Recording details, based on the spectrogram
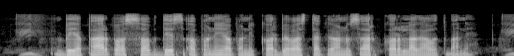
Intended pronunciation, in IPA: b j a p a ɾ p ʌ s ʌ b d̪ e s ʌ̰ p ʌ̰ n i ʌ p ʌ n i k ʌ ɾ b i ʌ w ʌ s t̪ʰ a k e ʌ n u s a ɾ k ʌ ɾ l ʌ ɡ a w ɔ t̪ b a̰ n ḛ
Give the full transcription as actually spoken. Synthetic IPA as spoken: b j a p a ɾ p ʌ s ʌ b d̪ e s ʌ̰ p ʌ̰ n i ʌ p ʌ n i k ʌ ɾ b j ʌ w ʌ s t̪ʰ a k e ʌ n u s a ɾ k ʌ ɾ l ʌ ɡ a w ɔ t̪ b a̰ n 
